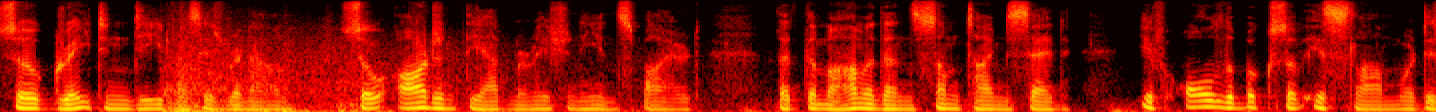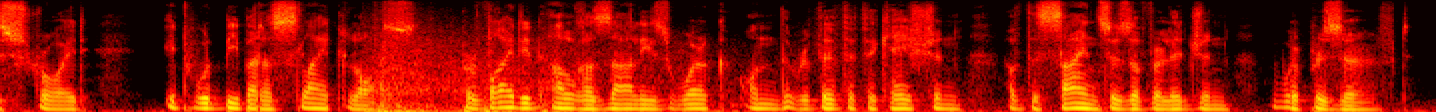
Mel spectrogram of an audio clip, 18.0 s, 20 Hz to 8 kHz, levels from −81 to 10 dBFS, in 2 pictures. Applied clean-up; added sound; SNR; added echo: none; Thunder; 15 dB; none.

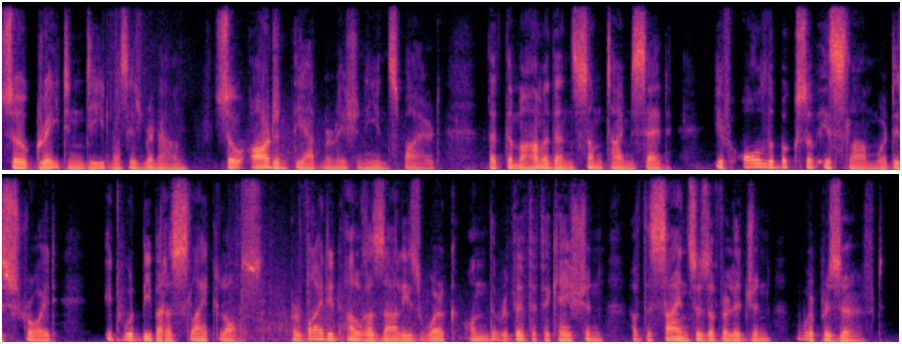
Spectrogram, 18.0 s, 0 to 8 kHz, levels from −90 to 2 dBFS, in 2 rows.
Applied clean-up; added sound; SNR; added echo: neural separator model SepFormer DNS4.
